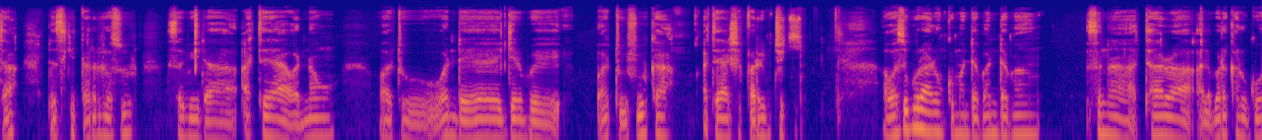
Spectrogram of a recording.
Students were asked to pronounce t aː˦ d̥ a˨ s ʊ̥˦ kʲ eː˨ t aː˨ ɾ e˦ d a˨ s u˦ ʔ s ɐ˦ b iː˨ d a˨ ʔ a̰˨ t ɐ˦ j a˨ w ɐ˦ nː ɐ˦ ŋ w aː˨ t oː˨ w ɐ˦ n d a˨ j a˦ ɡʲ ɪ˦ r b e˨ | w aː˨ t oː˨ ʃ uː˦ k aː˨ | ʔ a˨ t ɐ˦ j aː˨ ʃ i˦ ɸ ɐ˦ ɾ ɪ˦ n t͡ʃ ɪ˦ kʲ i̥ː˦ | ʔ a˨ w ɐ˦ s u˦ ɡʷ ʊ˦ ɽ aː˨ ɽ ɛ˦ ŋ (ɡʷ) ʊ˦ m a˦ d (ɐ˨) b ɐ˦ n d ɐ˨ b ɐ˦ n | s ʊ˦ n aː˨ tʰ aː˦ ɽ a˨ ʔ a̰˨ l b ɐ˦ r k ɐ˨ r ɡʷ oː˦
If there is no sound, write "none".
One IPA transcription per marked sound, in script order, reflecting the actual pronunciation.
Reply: kʷ, ɐ˨

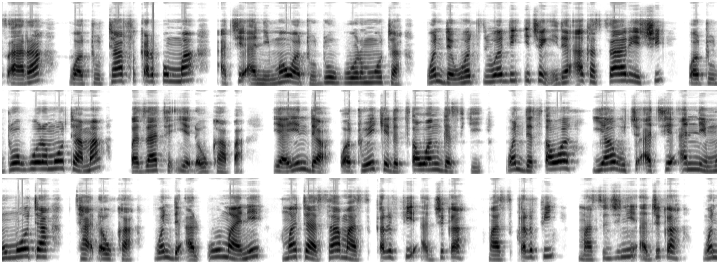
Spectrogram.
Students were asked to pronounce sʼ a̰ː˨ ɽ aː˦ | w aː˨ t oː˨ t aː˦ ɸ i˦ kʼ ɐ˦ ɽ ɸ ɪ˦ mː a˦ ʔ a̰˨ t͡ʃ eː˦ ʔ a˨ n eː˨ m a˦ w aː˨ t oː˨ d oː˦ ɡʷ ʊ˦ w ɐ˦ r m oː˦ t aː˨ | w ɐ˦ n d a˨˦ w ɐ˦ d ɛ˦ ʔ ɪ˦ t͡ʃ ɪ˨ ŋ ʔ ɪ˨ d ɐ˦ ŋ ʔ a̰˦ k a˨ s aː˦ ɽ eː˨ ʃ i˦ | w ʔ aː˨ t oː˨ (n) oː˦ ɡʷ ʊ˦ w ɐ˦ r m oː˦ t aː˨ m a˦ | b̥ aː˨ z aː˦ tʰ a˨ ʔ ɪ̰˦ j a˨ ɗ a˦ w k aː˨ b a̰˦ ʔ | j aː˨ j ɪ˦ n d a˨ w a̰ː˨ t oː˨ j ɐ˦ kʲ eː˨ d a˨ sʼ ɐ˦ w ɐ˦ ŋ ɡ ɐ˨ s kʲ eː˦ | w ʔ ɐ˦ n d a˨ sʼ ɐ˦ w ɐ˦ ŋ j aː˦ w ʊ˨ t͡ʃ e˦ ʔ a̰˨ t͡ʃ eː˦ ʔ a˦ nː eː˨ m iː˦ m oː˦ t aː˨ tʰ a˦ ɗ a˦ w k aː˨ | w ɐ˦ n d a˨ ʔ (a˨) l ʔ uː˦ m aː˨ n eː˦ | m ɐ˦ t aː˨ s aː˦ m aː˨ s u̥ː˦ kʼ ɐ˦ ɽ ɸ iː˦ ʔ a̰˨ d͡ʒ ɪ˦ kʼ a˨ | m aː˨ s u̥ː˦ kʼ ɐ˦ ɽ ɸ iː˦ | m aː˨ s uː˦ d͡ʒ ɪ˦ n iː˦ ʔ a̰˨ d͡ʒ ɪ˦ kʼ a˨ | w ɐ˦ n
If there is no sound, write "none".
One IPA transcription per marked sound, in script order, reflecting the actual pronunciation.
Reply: d, a˨

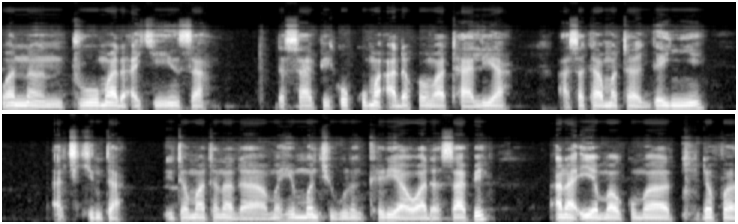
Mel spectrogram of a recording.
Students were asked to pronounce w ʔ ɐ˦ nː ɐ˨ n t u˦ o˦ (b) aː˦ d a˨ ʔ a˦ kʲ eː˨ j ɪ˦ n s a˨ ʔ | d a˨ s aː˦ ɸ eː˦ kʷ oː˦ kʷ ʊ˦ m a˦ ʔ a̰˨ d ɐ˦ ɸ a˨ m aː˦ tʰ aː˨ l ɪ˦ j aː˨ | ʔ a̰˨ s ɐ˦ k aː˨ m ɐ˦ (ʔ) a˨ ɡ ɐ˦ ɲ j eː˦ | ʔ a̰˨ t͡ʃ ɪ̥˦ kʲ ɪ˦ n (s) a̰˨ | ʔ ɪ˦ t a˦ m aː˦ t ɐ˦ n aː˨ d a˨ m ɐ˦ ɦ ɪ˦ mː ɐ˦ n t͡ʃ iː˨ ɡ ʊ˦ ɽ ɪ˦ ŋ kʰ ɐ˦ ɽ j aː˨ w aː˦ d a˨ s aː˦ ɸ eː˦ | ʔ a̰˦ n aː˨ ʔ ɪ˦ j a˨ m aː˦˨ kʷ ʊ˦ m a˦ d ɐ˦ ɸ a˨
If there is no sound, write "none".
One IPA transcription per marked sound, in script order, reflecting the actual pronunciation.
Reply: m, t, t

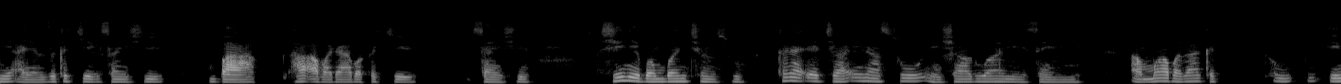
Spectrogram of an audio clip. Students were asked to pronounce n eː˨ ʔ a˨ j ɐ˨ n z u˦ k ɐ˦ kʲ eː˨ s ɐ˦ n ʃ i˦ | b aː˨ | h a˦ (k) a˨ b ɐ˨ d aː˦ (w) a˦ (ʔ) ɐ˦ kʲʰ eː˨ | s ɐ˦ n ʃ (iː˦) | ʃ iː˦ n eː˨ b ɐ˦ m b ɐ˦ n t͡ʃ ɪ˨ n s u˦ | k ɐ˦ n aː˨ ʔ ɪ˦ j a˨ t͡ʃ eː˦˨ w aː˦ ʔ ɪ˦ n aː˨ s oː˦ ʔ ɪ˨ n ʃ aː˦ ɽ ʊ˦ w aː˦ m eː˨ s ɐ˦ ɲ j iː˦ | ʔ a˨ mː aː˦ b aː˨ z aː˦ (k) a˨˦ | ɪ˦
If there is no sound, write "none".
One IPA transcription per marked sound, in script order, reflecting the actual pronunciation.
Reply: ʔ, b, k, i˦, k

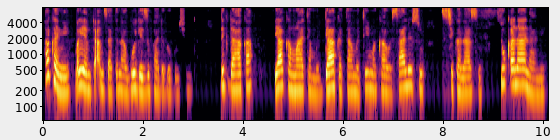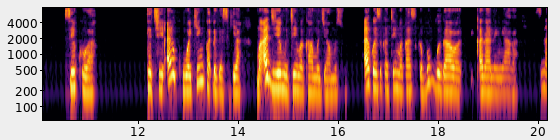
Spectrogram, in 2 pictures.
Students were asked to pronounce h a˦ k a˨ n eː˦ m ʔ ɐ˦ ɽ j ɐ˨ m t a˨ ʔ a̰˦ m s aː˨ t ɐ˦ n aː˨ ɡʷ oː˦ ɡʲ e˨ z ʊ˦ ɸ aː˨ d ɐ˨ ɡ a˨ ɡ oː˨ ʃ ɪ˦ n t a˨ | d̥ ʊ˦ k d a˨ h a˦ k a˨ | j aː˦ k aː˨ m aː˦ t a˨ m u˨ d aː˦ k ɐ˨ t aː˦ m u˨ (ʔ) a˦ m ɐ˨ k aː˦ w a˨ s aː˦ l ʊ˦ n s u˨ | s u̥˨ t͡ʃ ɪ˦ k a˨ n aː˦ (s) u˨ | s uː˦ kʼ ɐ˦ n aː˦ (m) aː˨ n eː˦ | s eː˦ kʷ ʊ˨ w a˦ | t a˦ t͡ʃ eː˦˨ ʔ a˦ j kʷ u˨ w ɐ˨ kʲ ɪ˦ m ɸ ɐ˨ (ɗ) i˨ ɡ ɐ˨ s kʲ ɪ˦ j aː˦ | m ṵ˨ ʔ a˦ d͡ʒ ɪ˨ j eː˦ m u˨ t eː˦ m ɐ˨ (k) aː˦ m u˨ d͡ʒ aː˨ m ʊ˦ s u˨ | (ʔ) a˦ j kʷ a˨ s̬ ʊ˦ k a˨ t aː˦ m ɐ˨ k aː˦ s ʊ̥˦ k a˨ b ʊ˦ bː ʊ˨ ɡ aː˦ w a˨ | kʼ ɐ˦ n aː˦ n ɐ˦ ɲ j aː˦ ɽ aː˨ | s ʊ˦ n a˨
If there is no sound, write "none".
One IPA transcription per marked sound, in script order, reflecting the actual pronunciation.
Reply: t, s, n, ɗ, k, ʔ

